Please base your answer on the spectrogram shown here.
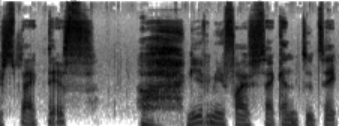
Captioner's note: huft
